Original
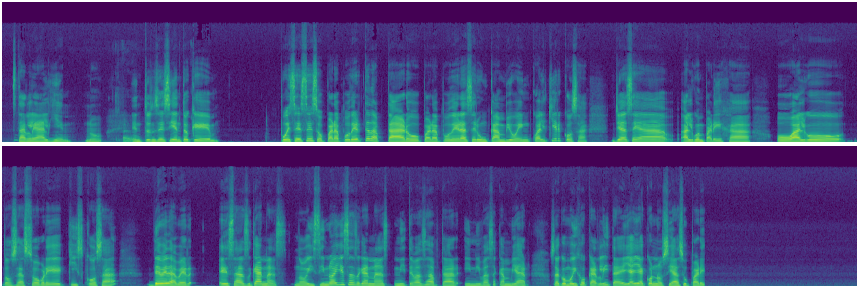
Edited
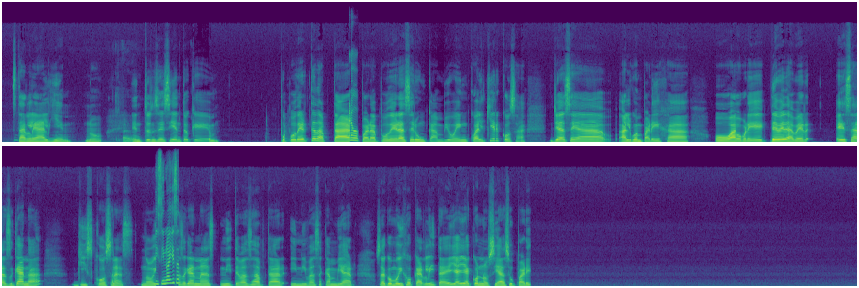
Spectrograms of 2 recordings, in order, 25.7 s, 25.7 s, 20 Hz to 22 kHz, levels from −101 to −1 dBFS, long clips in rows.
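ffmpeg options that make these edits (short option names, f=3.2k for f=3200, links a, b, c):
-filter_complex "[0:a]asplit=15[a][b][c][d][e][f][g][h][i][j][k][l][m][n][o];[a]atrim=end=3.11,asetpts=PTS-STARTPTS,afade=t=out:st=1.89:d=1.22:silence=0.223872[p];[b]atrim=start=3.11:end=4.232,asetpts=PTS-STARTPTS,afade=t=in:d=0.004:c=hsin:silence=0.223872[q];[c]atrim=start=5.038:end=6.024[r];[d]atrim=start=6.02:end=6.28,asetpts=PTS-STARTPTS,asetrate=81144,aresample=44100[s];[e]atrim=start=6.276:end=7.43,asetpts=PTS-STARTPTS,afade=t=out:st=0.854:d=0.3:silence=0.334965[t];[f]atrim=start=7.43:end=7.55,asetpts=PTS-STARTPTS,volume=-9.5dB[u];[g]atrim=start=7.55:end=8.71,asetpts=PTS-STARTPTS,afade=t=in:d=0.3:silence=0.334965,afade=t=out:st=0.91:d=0.25:silence=0.446684[v];[h]atrim=start=8.71:end=11.932,asetpts=PTS-STARTPTS,afade=t=in:d=0.004:c=hsin:silence=0.446684[w];[i]atrim=start=13.298:end=13.832[x];[j]atrim=start=15.098:end=16.792[y];[k]atrim=start=14.348:end=15.102[z];[l]atrim=start=13.828:end=14.352[aa];[m]atrim=start=16.788:end=17.434[ab];[n]atrim=start=17.43:end=18.09,asetpts=PTS-STARTPTS,asetrate=83790,aresample=44100[ac];[o]atrim=start=18.086[ad];[p][q]concat=n=2:v=0:a=1[ae];[ae][r]acrossfade=d=0.004:c1=hsin:c2=hsin[af];[af][s]acrossfade=d=0.004:c1=hsin:c2=hsin[ag];[t][u][v][w]concat=n=4:v=0:a=1[ah];[ag][ah]acrossfade=d=0.004:c1=hsin:c2=hsin[ai];[ai][x]acrossfade=d=0.004:c1=hsin:c2=hsin[aj];[aj][y]acrossfade=d=0.004:c1=hsin:c2=hsin[ak];[ak][z]acrossfade=d=0.004:c1=hsin:c2=hsin[al];[al][aa]acrossfade=d=0.004:c1=hsin:c2=hsin[am];[am][ab]acrossfade=d=0.004:c1=hsin:c2=hsin[an];[an][ac]acrossfade=d=0.004:c1=hsin:c2=hsin[ao];[ao][ad]acrossfade=d=0.004:c1=hsin:c2=hsin"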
